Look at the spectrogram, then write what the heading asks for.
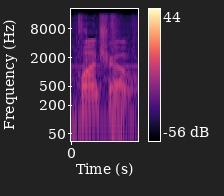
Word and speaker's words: Cointreau: is french um quotes help me cointria you country you help me i don't know how to pronounce this country you say i sound like the closest pronunciation cointreau yes your margarita is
